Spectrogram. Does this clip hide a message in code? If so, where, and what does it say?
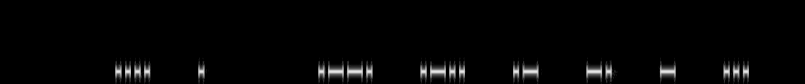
Yes: Morse code from 1.2 to 7.5 s, heard as a keyed tone, about 25 wpm, spaced as for 13 wpm, 600 Hz. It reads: HE PLANTS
